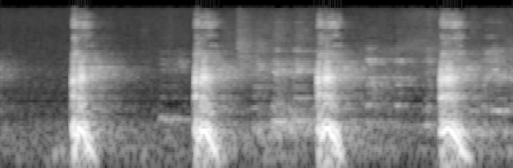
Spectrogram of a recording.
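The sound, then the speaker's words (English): A person imitates a Pomeranian dog's cough with four sharp, raspy hacks spaced about a second apart, each bursting out loud, then quickly trailing off. “She opens the door, and the dog, the dog is coughing. He goes like, like”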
